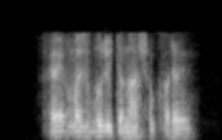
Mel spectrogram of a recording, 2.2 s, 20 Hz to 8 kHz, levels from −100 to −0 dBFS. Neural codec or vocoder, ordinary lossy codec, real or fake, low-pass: codec, 24 kHz, 1.5 kbps, HILCodec; AAC, 16 kbps; fake; 7.2 kHz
